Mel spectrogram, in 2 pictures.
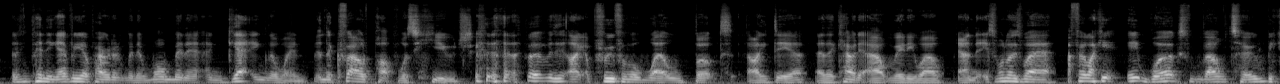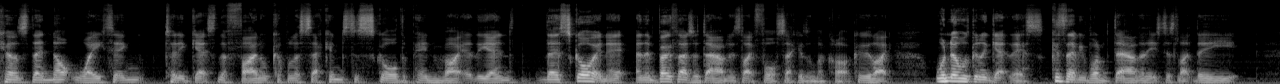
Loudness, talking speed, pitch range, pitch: -24 LUFS, 240 wpm, 90-120 Hz, 105 Hz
